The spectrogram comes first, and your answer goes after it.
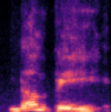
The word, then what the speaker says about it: NumPy: Numpy. Nu m p y. Numpy pronounced numpy.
